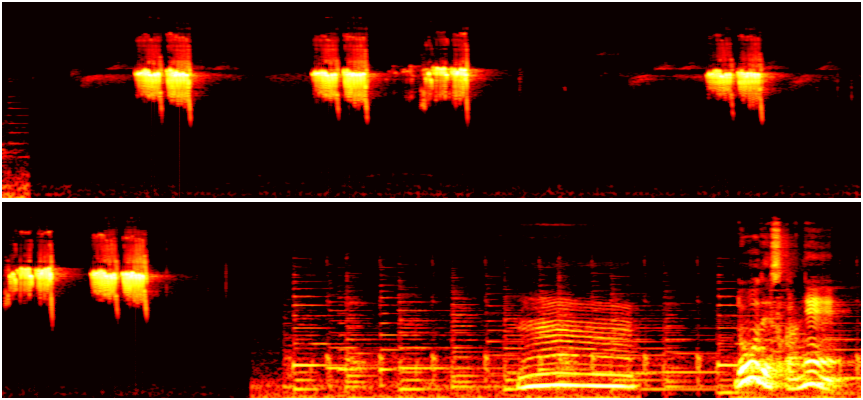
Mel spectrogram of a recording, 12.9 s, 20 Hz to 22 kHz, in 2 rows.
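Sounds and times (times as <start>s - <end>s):
Ryukyu minivet trilling call: 1.0s - 1.5s, 2.3s - 3.6s, 5.3s - 5.8s, 6.5s - 7.6s
speech: 12.1s - 12.8s.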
